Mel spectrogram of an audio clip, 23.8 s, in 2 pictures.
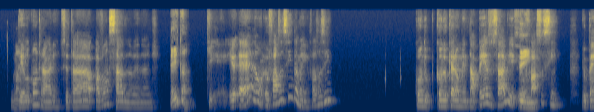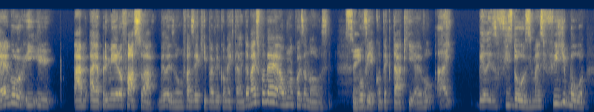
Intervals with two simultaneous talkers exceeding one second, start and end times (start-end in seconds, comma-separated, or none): none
